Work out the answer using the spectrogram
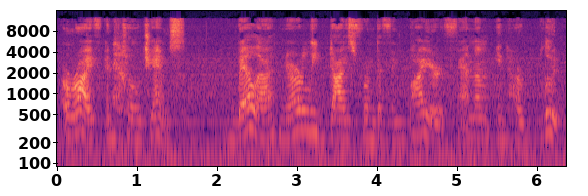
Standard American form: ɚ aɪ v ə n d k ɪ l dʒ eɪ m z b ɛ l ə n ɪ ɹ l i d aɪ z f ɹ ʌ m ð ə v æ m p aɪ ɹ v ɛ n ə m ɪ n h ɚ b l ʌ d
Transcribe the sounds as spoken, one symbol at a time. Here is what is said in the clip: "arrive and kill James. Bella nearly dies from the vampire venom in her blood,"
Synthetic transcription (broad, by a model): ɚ aɪ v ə n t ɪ l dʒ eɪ m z b ɛ l ə n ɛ ɹ l i d aɪ z f ɹ ʌ m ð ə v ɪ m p aɪ ɹ f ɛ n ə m ɪ n h ɚ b l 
